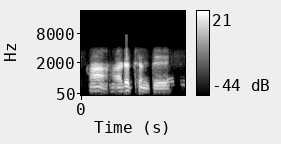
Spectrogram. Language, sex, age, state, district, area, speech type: Sanskrit, male, 18-30, Karnataka, Chikkamagaluru, rural, conversation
